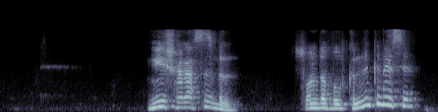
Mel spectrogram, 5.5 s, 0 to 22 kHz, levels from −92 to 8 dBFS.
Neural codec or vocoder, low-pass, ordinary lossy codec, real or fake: codec, 16 kHz, 1 kbps, X-Codec, HuBERT features, trained on balanced general audio; 7.2 kHz; AAC, 32 kbps; fake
